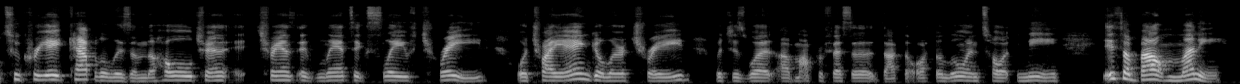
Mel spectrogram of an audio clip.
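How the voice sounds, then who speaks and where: Female panel guest, bright forceful voice, dry close sound, emphatic delivery. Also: lowish voice, no echo. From Queens, New York. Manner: emphatic, punctuates points with "right?" and "okay?". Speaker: guest speaker. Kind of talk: impassioned panel talk.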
